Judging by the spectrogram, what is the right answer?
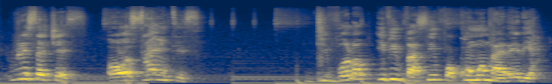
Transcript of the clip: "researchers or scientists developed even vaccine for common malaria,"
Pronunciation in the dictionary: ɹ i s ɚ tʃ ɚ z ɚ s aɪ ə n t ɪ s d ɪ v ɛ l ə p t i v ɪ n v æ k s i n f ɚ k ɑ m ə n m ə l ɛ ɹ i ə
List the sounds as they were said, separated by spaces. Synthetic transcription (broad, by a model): ɹ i s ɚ tʃ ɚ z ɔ s aɪ ə n t ɪ s d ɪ v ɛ l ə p i v ɪ n v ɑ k s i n f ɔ k ɑ m ə n m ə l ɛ ɹ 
